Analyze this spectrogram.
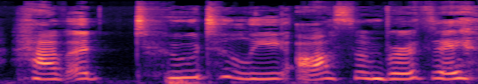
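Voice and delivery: reading the words through a laugh. Real, not acted. Crafter reading her card's sentiment aloud, laughing. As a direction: let the laugh spill into the line.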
